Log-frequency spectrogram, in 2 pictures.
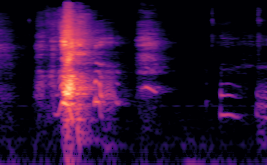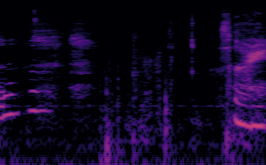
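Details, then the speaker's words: Sneeze: one loud, explosive sneeze followed by a few soft vocal sounds; the person then apologizes for sneezing so loudly. "That was a very loud sneeze. I didn't mean to sneeze so loud. Sorry."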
